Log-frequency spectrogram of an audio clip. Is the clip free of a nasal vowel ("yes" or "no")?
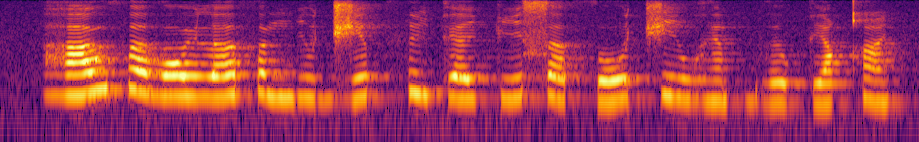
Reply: no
